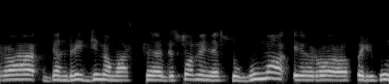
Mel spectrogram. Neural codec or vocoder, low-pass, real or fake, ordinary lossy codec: codec, 16 kHz, 2 kbps, FreqCodec, smaller model; 7.2 kHz; fake; MP3, 48 kbps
